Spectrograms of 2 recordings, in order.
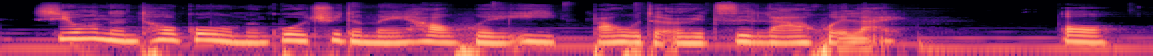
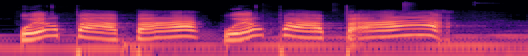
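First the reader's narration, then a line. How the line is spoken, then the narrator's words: Old man crying out repeatedly. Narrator (Chinese): 老先生不断地叫喊着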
